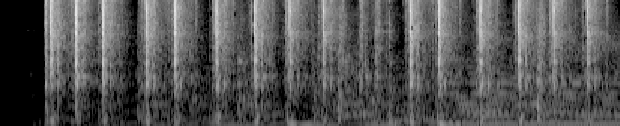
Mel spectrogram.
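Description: Typewriter keystroke sound effect: a quick, slightly uneven run of sharp key clicks, about four to five a second, over soft background music, with a deep bass note coming in about three seconds in.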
